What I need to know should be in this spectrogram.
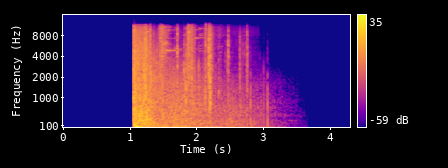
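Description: A gunshot bangs loudly and echoes away.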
